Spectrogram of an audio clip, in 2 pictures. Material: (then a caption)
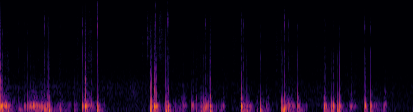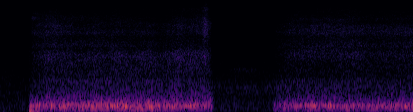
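Plastic. A small, hollow, empty white disposable plastic cup sits upside down over a microphone and is tapped with long acrylic nails and fingertips, giving quick, dry, hollow clicks and knocks with a low body for about four seconds. The taps then give way to a steady, muffled rushing noise that stops briefly and resumes until the end.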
